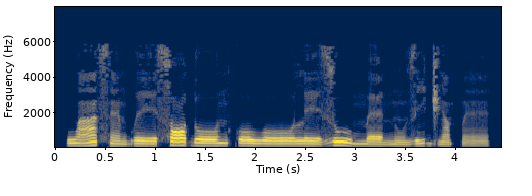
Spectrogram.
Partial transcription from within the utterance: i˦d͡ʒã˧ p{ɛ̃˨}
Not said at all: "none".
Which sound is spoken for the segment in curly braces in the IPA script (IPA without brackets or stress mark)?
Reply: ɛ̃˨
